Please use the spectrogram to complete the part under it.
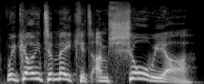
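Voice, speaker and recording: A man's voice: high-pitched, huge pitch swings, moderate pace, voice pushed up. A man voicing a brave father fox who urges his family on in a children's storybook. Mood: desperate encouragement.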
